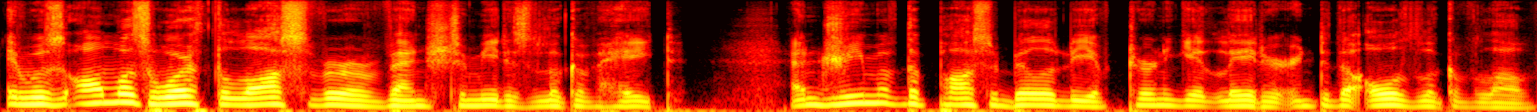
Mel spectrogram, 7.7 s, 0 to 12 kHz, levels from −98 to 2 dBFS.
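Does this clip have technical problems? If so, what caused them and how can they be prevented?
No, there are no technical problems to report in this speech recording. Nothing in it points to a fault that needs a cause traced or a fix applied.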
